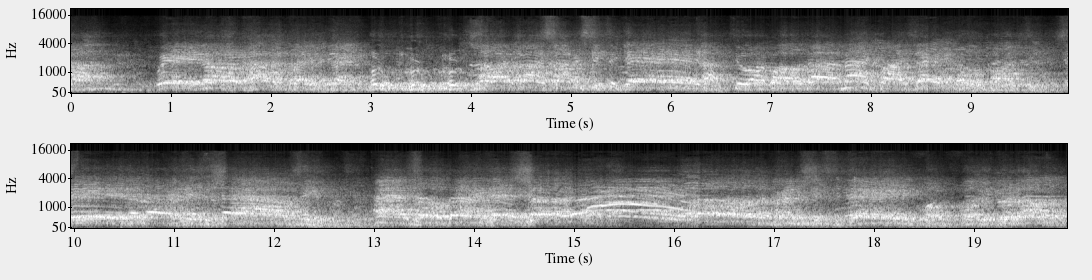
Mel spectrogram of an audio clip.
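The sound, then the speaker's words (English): A large stadium crowd of mums at the MCG roars and cheers continuously on Mother's Day, answering Collingwood captain Darcy Moore's call after Collingwood's win over GWS. A dense wall of many voices with occasional sharper shouts rising out of the steady din. “Can we please get all the mums to join us? Yeah!”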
